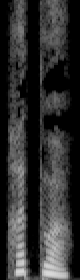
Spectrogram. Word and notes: ಹುದುವು: huduvu

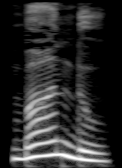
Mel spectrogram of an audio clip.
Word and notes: ಬಂಧು: bandhu

